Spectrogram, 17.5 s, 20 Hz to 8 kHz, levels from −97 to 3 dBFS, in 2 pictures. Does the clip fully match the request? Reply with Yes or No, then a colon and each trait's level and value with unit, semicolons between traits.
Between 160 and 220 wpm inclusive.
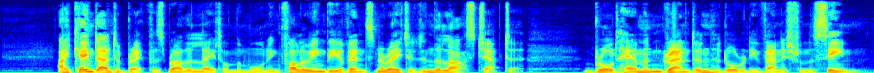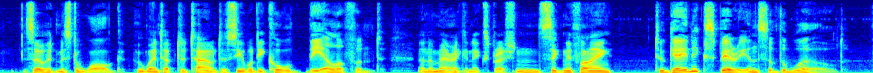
Yes: average, 180 wpm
